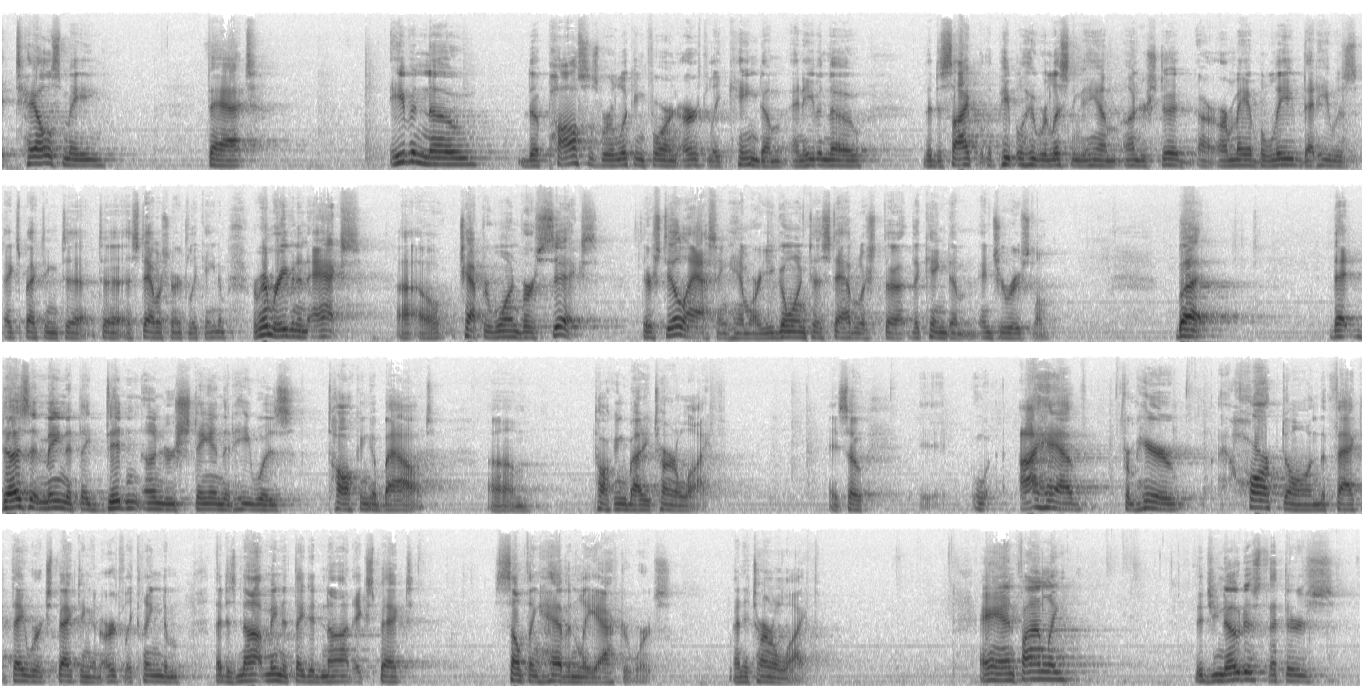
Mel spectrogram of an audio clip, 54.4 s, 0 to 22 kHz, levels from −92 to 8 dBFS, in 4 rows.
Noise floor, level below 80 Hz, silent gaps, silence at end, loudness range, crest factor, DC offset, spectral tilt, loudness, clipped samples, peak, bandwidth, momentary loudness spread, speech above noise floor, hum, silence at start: -52 dBFS; -62 dBFS; none; 0.25 s; 6 LU; 16 dB; under 0.1%; -5 dB/octave; -21 LUFS; under 0.1%; -6 dBFS; 16.5 kHz; 15 LU; 31 dB; none; 0 s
